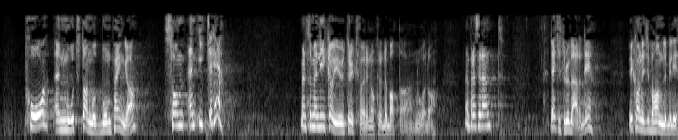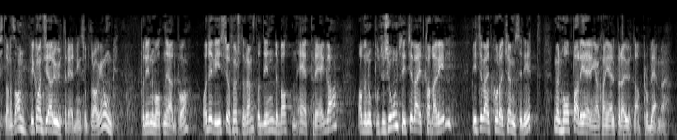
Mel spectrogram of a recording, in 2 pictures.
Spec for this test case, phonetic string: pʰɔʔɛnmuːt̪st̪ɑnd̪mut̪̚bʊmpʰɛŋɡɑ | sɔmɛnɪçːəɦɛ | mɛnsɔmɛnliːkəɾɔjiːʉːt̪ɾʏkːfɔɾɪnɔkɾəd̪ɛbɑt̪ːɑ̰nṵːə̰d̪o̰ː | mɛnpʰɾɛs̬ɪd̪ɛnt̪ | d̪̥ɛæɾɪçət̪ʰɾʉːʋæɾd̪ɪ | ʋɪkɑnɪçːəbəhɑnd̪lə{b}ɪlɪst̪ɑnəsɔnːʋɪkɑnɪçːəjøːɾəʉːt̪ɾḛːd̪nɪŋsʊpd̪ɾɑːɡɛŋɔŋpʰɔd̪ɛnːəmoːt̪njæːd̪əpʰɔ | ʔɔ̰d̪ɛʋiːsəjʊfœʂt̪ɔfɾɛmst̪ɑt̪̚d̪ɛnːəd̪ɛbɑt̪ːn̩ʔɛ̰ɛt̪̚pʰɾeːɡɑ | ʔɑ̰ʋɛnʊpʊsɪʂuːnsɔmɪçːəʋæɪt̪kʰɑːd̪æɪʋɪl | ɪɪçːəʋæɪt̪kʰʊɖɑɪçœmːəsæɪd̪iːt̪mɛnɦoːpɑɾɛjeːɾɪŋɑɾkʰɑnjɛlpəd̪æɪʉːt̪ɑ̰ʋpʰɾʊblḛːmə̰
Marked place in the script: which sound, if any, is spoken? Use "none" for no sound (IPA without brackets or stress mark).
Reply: b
